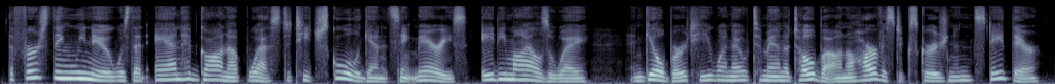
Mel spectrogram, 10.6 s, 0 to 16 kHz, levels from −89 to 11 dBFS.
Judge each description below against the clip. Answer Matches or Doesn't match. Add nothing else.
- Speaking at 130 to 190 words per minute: Doesn't match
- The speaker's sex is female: Matches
